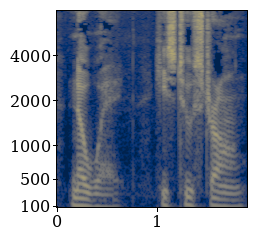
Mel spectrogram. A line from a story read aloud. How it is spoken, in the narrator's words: One of Kevin's teammates paced back and forth near the finish line, murmuring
